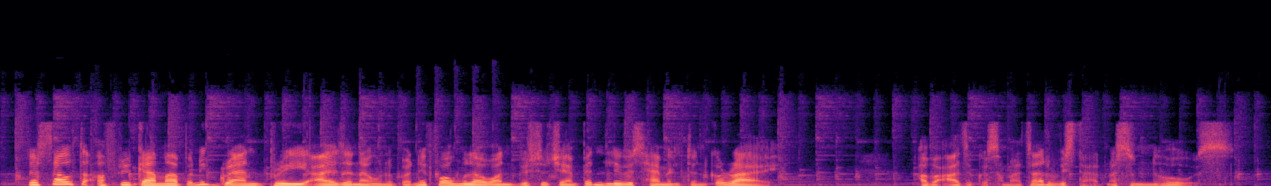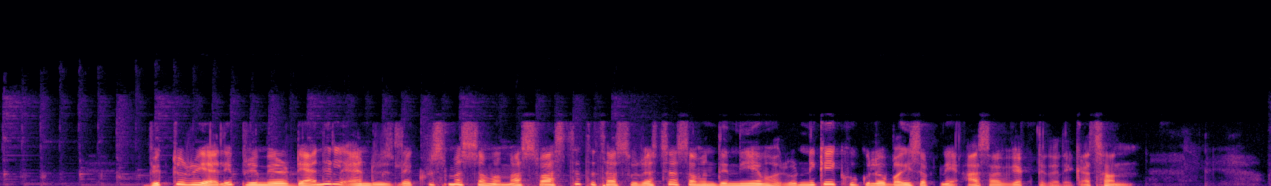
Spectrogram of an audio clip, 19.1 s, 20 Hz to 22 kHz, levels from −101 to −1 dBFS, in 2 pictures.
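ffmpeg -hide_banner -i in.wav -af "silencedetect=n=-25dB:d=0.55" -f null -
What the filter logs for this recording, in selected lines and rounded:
silence_start: 5.69
silence_end: 6.91 | silence_duration: 1.22
silence_start: 8.87
silence_end: 10.67 | silence_duration: 1.80
silence_start: 17.94
silence_end: 19.07 | silence_duration: 1.13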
